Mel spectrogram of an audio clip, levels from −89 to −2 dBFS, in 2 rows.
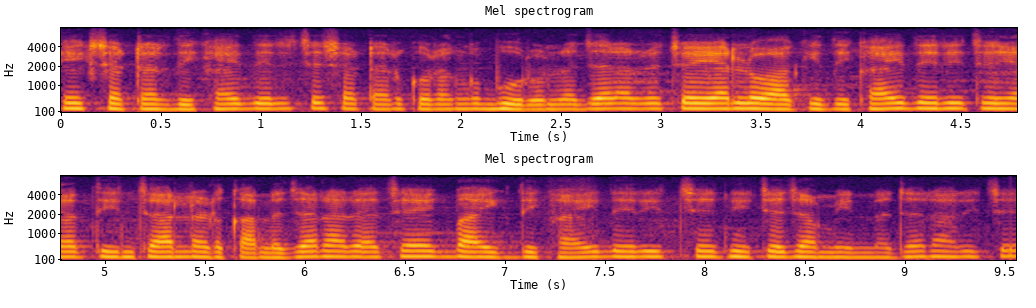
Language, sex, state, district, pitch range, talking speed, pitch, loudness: Rajasthani, female, Rajasthan, Churu, 170-185 Hz, 250 wpm, 180 Hz, -17 LUFS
